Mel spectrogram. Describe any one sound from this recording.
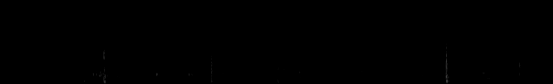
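Tennis balls are struck with rackets, thudding sharply outdoors.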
